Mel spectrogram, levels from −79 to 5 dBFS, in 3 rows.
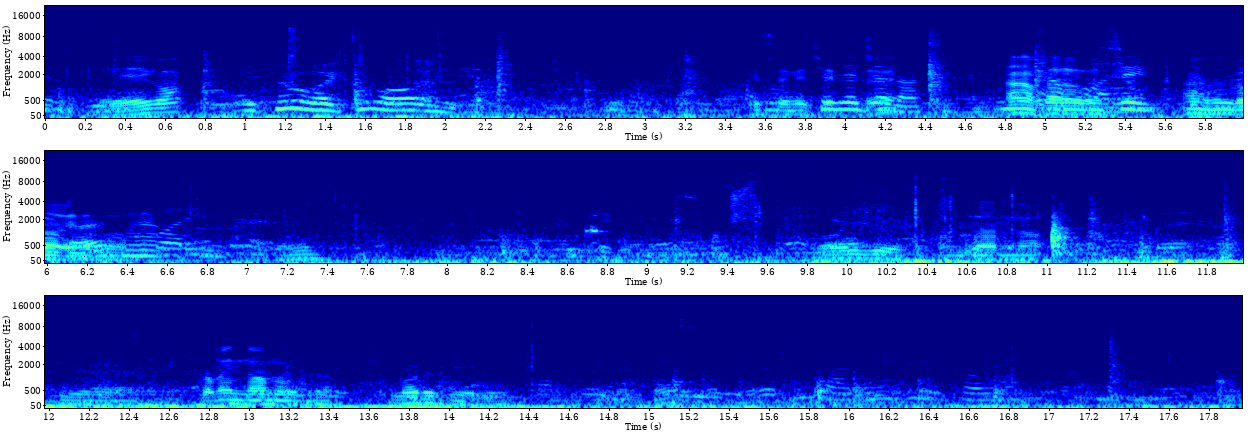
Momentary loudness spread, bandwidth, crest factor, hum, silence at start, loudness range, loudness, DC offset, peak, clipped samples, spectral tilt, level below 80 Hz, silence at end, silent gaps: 13 LU; 11.5 kHz; 20 dB; none; 0 s; 8 LU; -47 LUFS; under 0.1%; -24 dBFS; under 0.1%; -6 dB/octave; -50 dBFS; 0 s; none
